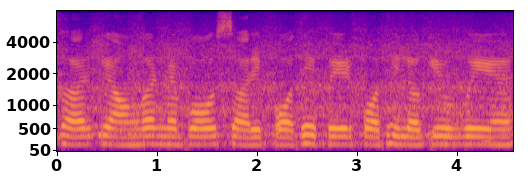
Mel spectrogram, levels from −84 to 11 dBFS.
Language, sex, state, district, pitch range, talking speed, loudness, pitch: Hindi, female, Chhattisgarh, Raipur, 165-175 Hz, 155 wpm, -13 LUFS, 170 Hz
